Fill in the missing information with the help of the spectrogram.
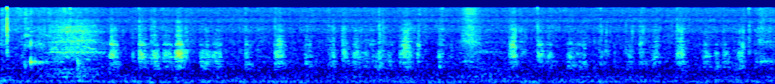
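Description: Faint scratching of a pen writing on paper in short strokes.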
